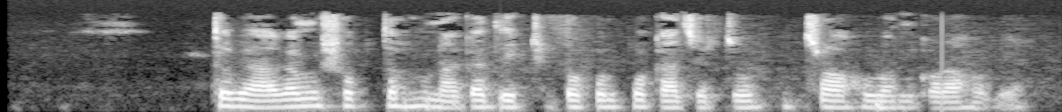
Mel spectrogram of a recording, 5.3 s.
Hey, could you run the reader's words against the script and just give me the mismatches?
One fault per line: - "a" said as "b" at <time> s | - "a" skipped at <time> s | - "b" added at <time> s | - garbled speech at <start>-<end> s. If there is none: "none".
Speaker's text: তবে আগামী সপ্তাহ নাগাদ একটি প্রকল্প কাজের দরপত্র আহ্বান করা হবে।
none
